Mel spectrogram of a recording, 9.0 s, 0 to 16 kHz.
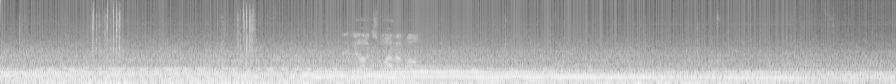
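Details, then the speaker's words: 2005 Toyota Matrix AWD, steady droning howl like an airplane under road noise at cruising speed, pitch sliding slightly lower; camera belted in the back seat near the noisy rear corner; owner suspects a worn rear wheel bearing and bought a replacement. "well i bought a bearing for it because i thought it was a wheel bearing i guess you can hear it and the plane was howling like an airplane in the back"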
